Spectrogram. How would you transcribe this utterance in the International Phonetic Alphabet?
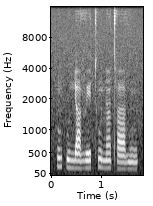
ũ˦ k͡p u˨ ɲ aː˨ v e˨˦ tʰ ũ˦˨ n ã˦ tʰ aː˨ v ũ˨

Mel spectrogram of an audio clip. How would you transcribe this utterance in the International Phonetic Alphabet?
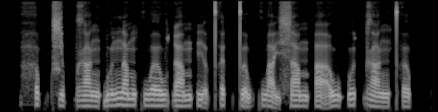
h ə˦˥ p̚ t͡ɕ ə˨˩ p̚ ɣ a˨˩ ŋ ɓ u˨˦ n a˧ m k w əː˧ w ɗ a˨˦ m ʔ ḭ˧˨ ə̯ t̪ʰ ə˦˥ t̚ t̪ ə̰˧˥ w k w a̰˧˨ j s a˧ m ʔ a̰ː˧˥ w ʔ u˦˥ t̚ ɣ a˨˩ ŋ t̪ʰ ə˨˩ p̚

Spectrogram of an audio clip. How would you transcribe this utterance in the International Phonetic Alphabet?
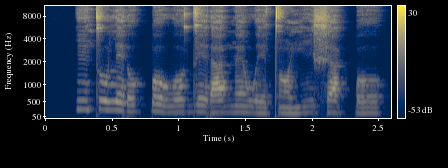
ĩ˦ t u˦ l e˦˨ ɾ o˨˦ k͡p o˦˨ w o˨˦ d e˦˨ ɾ a˨˦ n ɛ̃˧ w e˨ t ɔ̃˨ j i˨˦ ʃ a˦ k͡p o˧

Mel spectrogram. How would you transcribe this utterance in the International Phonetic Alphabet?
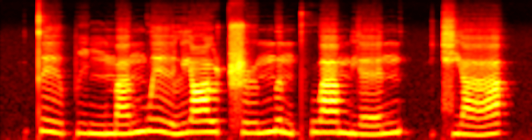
t̪ e˥˩ ɪ̯ p i˨˩ ŋ m ä˧˥ n̪ w e˥˩ ɪ̯ l j ɑ˥ ʊ̯ ʈ͡ʂ ɻ̩˥ n̪ ə˥˩ n pʰ w ä˥ m j ɛ˧˥ n | t͡ɕ j ä˨˩˦

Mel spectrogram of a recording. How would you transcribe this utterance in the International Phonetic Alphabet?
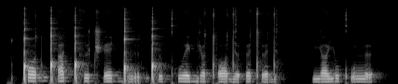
ǃ ɔ d ǃʼ a ǃʰ ɨ t͡ʃʼ e ɡ͡ǃ u r ǃʼ ɨ kʷʰ e bʲ ɔ tʼ ɔ d ɘ ʔ ɘ tʼ ɘ d | j ɐ j u kʷʼ ɐ ŋ ɘ

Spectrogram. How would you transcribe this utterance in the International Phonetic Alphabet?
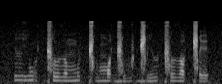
ð i̤ w ɔ̤ ǁ u ð o m u ǁ ɔ̤ m ɔ ɡ͡ǁ u ɣ ṳ ɡ͡ǁ i ð u ǁ u ð ɔ ǁ ɪ

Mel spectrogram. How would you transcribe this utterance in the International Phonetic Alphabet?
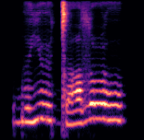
b ɨ j ʉ ɡ͡ǀ a zˤ u

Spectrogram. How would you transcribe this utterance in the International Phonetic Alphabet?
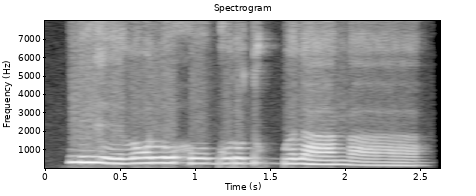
n ĩ˦ ɣ eː˧ l ɔ˦ l o˦ h oː˦ ɡ o˦ ɾ o˦ d u˦ ɡ͡b ə˦ l aː˧ ŋ aː˨

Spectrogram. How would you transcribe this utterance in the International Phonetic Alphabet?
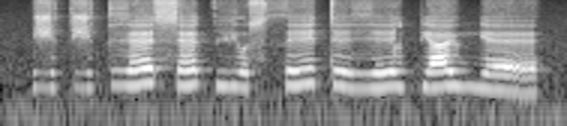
ʒ ɪ k ʒ ɪ k ɣ ɛ s ɛ k vʲ o s θ e t e ɣ e l pʲ a y̯ mʲ ɛ

